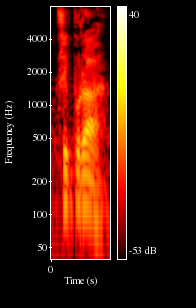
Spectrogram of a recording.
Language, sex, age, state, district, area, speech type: Manipuri, male, 30-45, Manipur, Senapati, rural, spontaneous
